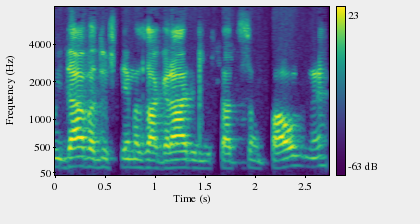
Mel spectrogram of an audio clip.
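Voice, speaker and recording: This is a man talking. His pace is moderate. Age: 60s. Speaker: retired metalworker and union activist. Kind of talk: panel discussion.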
